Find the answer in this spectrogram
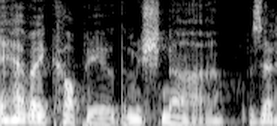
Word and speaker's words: Mishnah: I have a copy of the Mishnah. Is that how you pronounce it? Yeah, the Mishnah.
